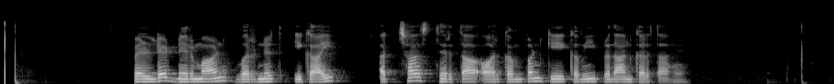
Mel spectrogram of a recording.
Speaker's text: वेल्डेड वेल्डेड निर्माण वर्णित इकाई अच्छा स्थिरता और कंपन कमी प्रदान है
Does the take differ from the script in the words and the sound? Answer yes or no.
yes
